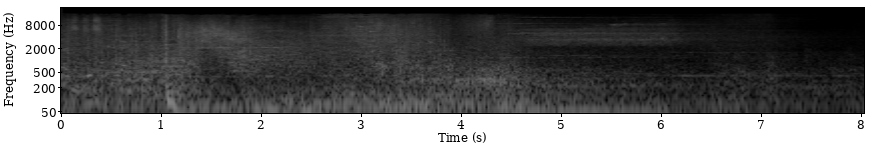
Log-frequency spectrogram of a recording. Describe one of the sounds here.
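A large structure explodes with a deep rumbling blast.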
